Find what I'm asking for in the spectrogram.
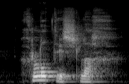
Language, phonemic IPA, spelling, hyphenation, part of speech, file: Dutch, /ˈɣlɔtɪˌslɑx/, glottisslag, glot‧tis‧slag, noun, Nl-glottisslag.ogg
- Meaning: a glottal stop, plosive sound formed in and articulated with the glottis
